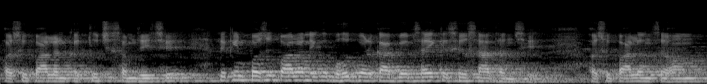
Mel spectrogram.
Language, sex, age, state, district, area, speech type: Maithili, male, 45-60, Bihar, Madhubani, rural, spontaneous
